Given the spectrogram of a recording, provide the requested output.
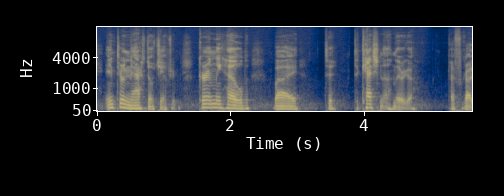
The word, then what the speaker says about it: Takeshita: Our old pal, take a shit. Is that not how you spell his name? That is how you spell it, but that's not how it is pronounced.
